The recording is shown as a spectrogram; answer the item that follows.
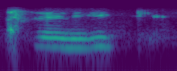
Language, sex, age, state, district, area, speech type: Malayalam, female, 18-30, Kerala, Thrissur, rural, conversation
